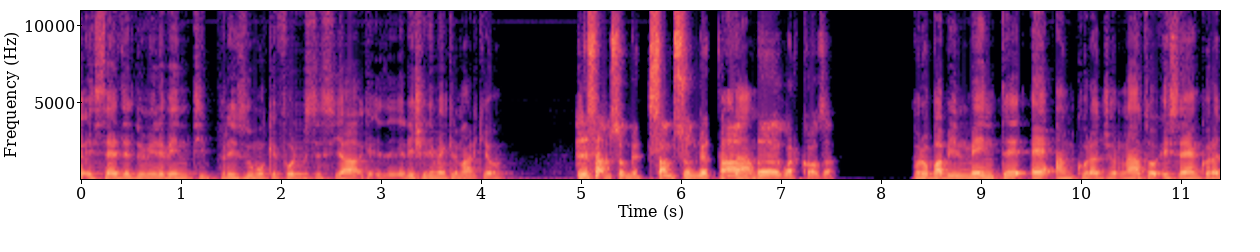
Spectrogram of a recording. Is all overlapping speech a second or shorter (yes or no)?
yes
